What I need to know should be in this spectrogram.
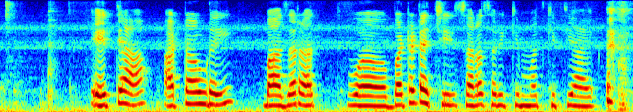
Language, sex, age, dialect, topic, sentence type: Marathi, female, 18-24, Standard Marathi, agriculture, question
